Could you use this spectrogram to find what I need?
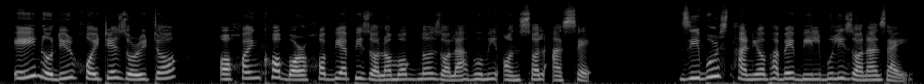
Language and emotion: Assamese, neutral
